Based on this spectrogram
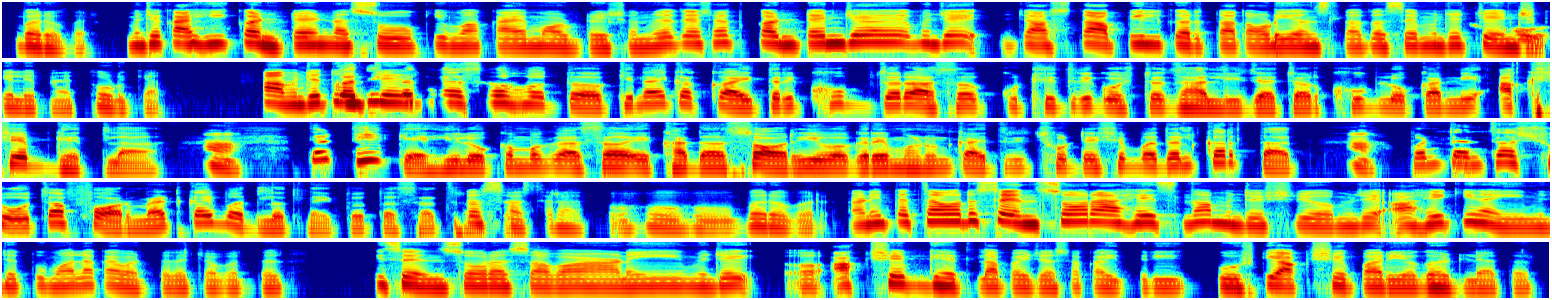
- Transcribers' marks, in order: in English: "मॉडरेशन"; in English: "ऑडियन्सला"; other background noise; static; in English: "शोचा फॉरमॅट"; tapping
- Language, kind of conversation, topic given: Marathi, podcast, रिअॅलिटी शोमुळे समाजात कोणते बदल घडतात?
